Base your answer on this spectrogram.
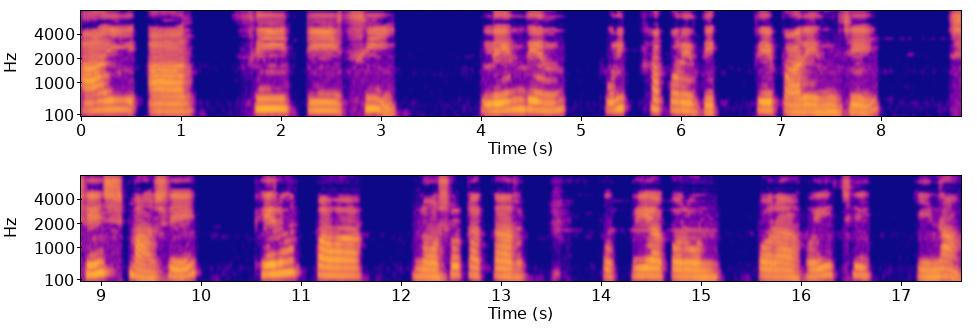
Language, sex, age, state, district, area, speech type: Bengali, female, 30-45, West Bengal, Alipurduar, rural, read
